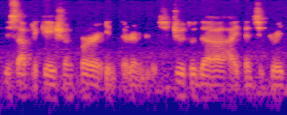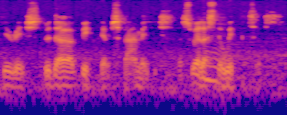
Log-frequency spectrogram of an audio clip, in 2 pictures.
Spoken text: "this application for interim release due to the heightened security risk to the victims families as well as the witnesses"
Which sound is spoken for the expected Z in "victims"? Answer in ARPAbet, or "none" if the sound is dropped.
S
